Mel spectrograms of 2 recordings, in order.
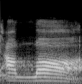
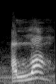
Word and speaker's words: আল্লাহ: বোধ নিশ্চয়ই মনে আছে আল্লাহ এই উচ্চারণটা আমাদের অনেকের হয় না কেউ বলে না আল্লাহ আল্লাহ পাকের উচ্চারণটা হচ্ছে আল্লাহ পাকের নাম হচ্ছে আল্লাহ মুখটা একটু গোল হয়ে যাবে বলেন আল্লাহ আল্লাহ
